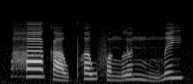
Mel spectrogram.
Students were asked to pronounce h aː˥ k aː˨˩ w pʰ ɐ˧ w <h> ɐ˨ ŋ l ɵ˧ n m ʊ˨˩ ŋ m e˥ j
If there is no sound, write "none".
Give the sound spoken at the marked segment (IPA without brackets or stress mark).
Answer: f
